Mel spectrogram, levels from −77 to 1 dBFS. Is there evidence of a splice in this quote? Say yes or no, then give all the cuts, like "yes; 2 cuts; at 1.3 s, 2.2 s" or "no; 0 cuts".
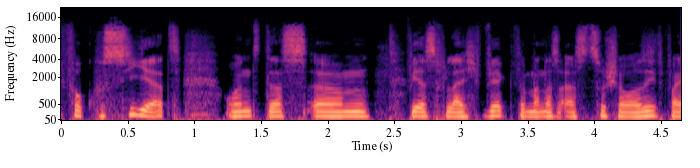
yes; 1 cut; at 2.6 s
